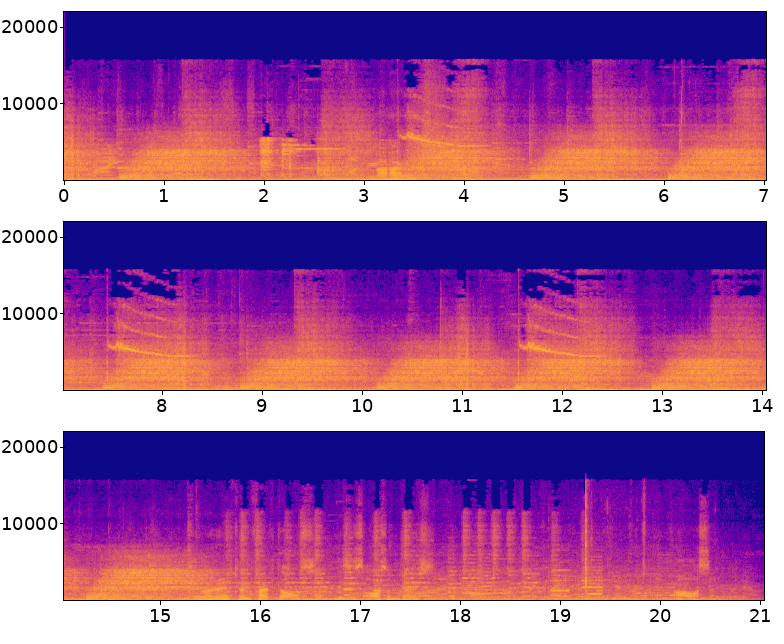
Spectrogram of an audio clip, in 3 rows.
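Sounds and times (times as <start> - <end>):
slot machine electronic jingle: 0.0 - 19.0.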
